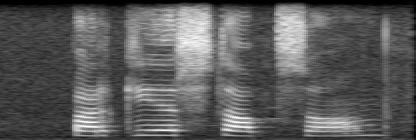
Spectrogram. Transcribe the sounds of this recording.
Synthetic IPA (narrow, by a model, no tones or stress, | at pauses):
pɐrkiərstɑpsɑːm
